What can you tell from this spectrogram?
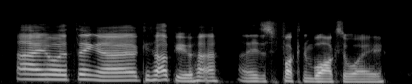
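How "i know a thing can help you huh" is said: put-on twitchy, jittery, nervous voice, pitched up. Mocking a game character said to have nervous energy: imitating a nervous character. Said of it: "This man has nervous energy".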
